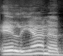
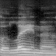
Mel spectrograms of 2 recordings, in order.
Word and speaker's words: Elena: Listen, I used to call her Eliana because of how her name is spelled. But she said it's Elena.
